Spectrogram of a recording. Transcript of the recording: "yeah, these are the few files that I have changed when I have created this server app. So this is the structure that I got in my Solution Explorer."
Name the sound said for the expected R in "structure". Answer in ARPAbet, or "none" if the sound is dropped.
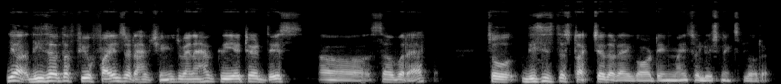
R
